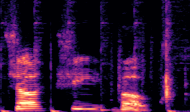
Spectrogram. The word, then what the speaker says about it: Shashibo: But Shashibo, those three syllables right here, actually stands for shape-shifting box. Shape-shifting box. Shashibo.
